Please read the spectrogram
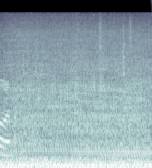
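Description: John Deere tractor's diesel engine running steadily, a low even rumble.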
